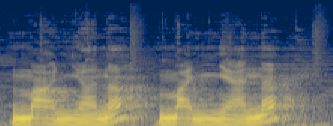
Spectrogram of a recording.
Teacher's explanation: Essa nasalidade ela é muito claramente reconhecível no espanhol, né, por esse som de ñ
